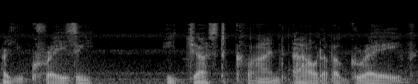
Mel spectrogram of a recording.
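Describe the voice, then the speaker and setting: A man does a put-on character voice at a very deep, low pitch and a fairly slow pace. Clear background noise runs underneath. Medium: machinima. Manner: terse, sardonic.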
